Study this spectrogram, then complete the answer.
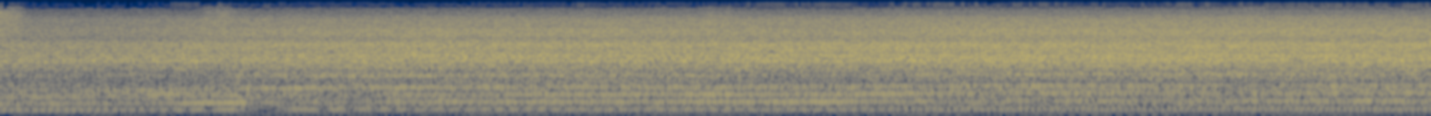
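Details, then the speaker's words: NOEVSBIG all-metal solder fume extractor fan started on high speed: steady whirring hum slowly climbing as it creeps up to speed, smooth and even with no rubbing; normal run-up. "it takes a while to get up to speed but that's okay we'll crank it up a little [Music] see how it kind of takes its [Music]"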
